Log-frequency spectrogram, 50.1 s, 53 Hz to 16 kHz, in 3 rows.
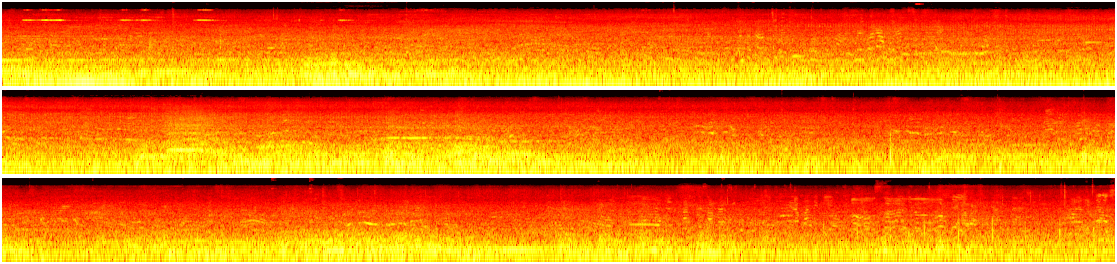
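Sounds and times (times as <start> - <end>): passers-by talking: 0.0 - 50.0
passing traffic rumble: 0.0 - 50.0.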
